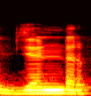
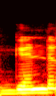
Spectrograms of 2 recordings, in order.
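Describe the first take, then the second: First: The word starts with a j sound. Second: The word starts with a hard g sound. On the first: The speaker calls it right. "जेंडर पढ़ेंगे" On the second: The speaker calls it wrong. "गेंडर नहीं पढ़ेंगे"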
